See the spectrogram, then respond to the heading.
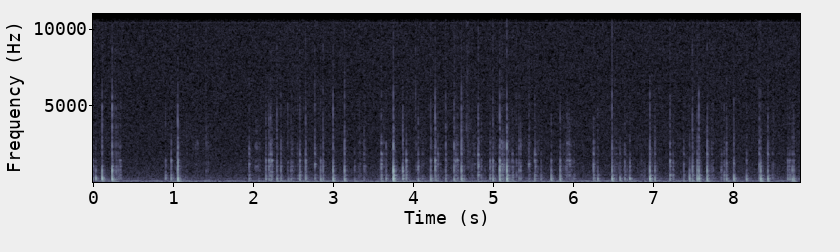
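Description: Long nails tap across the surface and top edge of a flat, solid, heart-shaped painted wooden plaque decorated with glitter. Many quick, dry, uneven taps land in irregular bursts over a faint steady low hum, each click dying away almost instantly.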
